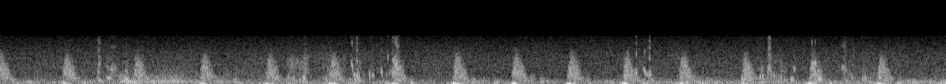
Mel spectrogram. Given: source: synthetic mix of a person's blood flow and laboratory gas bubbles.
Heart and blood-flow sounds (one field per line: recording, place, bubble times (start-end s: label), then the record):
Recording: Doppler ultrasound of blood flow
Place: subclavian vein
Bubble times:
0.96-1.31 s: bubbles
2.74-2.79 s: bubbles
2.85-3.12 s: bubbles
3.21-3.46 s: bubbles
3.50-4.04 s: bubbles
6.32-6.56 s: bubbles
6.76-6.89 s: bubbles
7.38-7.99 s: bubbles
8.08-8.26 s: bubbles
8.41-8.55 s: bubbles
8.60-8.84 s: bubbles
From the record:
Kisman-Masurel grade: 221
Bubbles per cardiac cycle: several, 3 to 8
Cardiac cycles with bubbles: 10 to 50%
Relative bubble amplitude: barely perceptible (0.100 to 0.250)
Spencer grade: 2 (many but less than half of the cardiac periods contain bubble signals, singularly or in groups)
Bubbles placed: anywhere in the cardiac cycle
